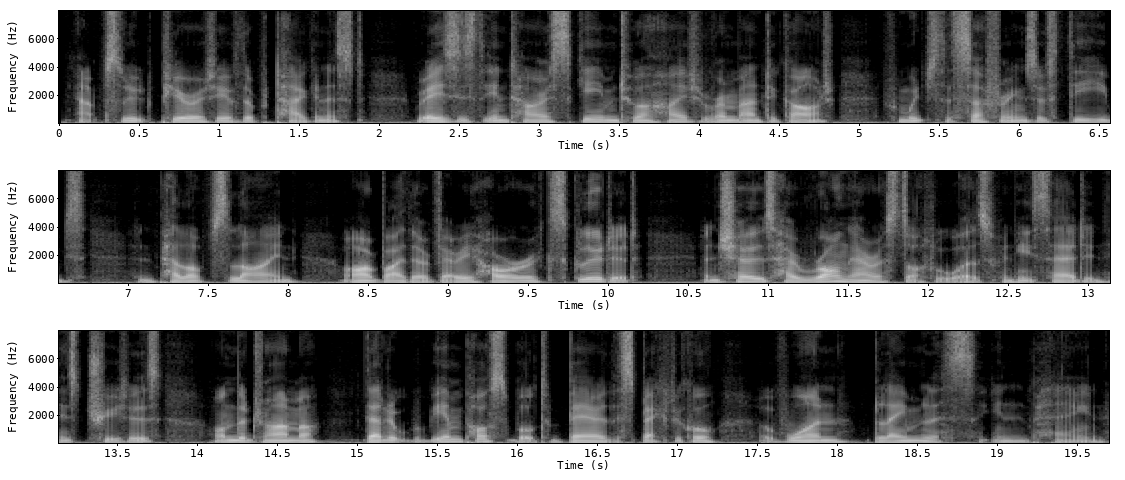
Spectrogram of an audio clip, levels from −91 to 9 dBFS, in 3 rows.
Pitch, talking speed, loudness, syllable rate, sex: 95 Hz, 185 wpm, -21 LUFS, 5.7 syllables/s, male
